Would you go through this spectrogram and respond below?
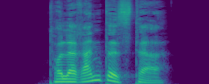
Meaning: inflection of tolerant: 1. strong/mixed nominative masculine singular superlative degree 2. strong genitive/dative feminine singular superlative degree 3. strong genitive plural superlative degree
- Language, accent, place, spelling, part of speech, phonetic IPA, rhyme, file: German, Germany, Berlin, tolerantester, adjective, [toləˈʁantəstɐ], -antəstɐ, De-tolerantester.ogg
